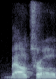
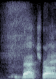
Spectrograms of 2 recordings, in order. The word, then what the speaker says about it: Batroc: we now have noticed is in communication with Baltral the Leaper. I think that's how you say his name. Batroc.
